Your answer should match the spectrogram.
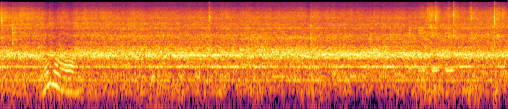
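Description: Steady car engine and cabin noise heard from inside the car, with a constant hum running under it.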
